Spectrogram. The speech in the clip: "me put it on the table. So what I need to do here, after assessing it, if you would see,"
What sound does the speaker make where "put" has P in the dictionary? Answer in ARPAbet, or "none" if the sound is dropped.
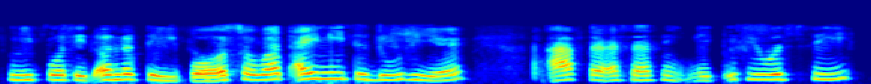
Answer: P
